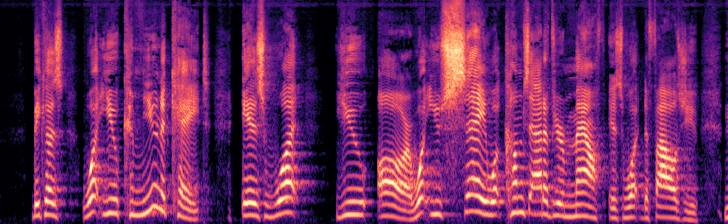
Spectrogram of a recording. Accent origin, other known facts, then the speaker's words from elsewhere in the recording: Texas, United States; I mean, I grew up in Texas. I learned to love Blue Bell ice cream, Sonics, and Whataburgers.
